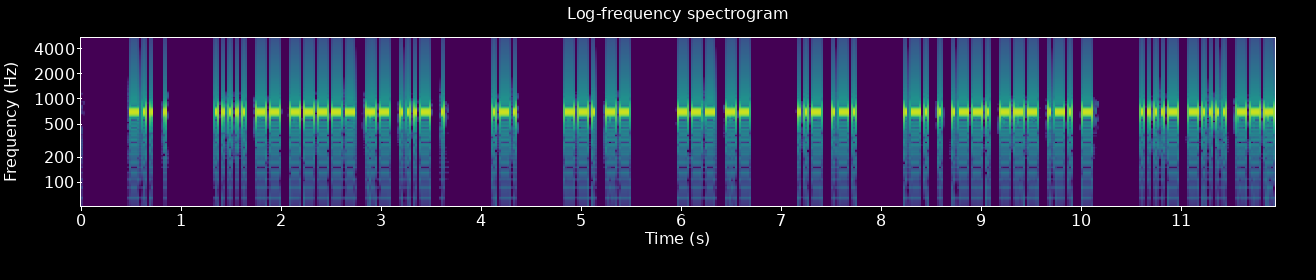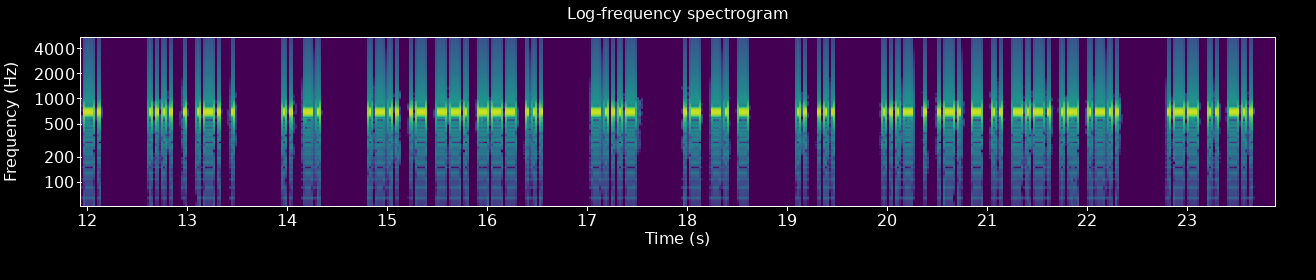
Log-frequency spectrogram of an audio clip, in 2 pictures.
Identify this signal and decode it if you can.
Morse code, heard as a keyed tone, about 35 wpm, 700 Hz. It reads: DE 5M0MVE R GM OM UR REPORT 469 HERE IN LAGOS <BT> ANT IS VERTICAL WID
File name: UK MASTER QSOs TRAINING / 35WPM / UK MASTER QSOs 0019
